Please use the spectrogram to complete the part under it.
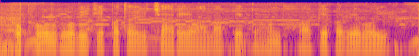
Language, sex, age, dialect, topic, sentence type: Bhojpuri, male, 18-24, Western, agriculture, question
